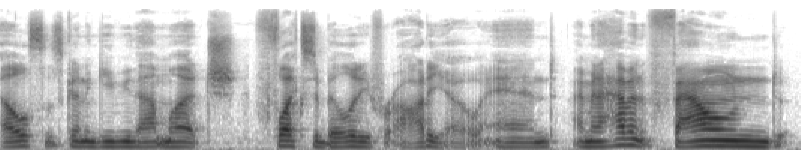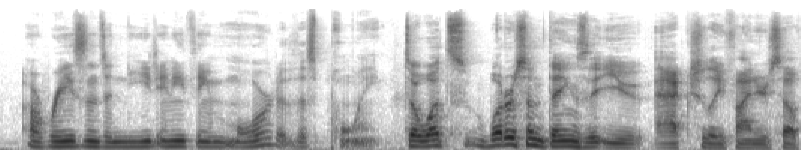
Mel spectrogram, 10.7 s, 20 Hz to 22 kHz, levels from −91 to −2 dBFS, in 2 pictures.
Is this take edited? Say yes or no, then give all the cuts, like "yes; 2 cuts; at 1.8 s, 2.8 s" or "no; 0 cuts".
yes; 3 cuts; at 1.7 s, 3.8 s, 8.0 s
